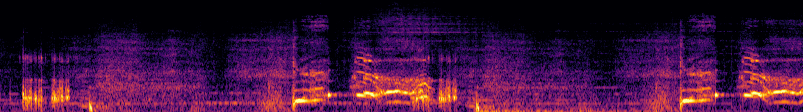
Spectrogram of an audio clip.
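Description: A person moaning in long, wavering cries, twice: from about four seconds in for a couple of seconds, and again near the end. A steady low background hum runs underneath.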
